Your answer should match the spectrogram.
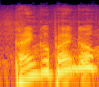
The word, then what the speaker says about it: Pago Pago: Pango Pango? That's No, how you it's pronounce Pago it.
